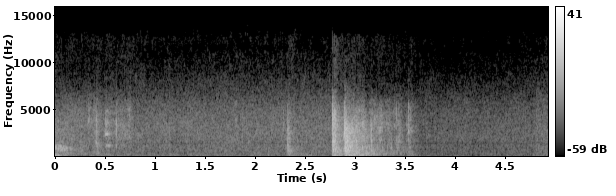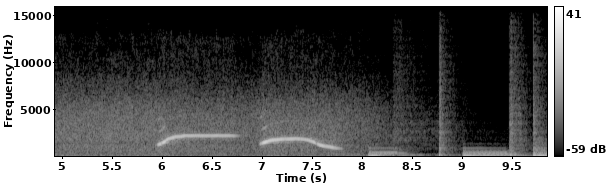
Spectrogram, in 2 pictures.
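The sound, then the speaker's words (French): A person whistles two short, clear notes in succession, the second sliding upward then falling away, heard after a brief sharp noise and followed by soft tonal sounds. “la scène culte du port de l'angoisse, où elle lui apprend à siffler”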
